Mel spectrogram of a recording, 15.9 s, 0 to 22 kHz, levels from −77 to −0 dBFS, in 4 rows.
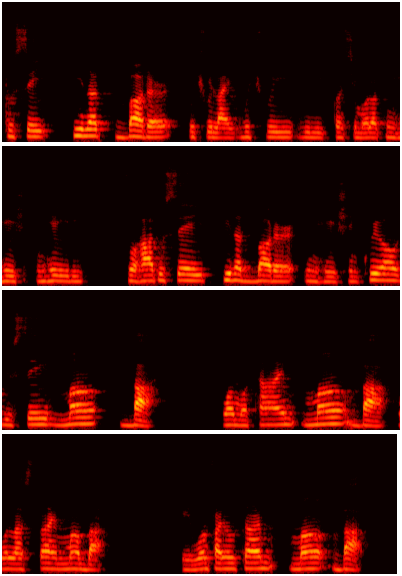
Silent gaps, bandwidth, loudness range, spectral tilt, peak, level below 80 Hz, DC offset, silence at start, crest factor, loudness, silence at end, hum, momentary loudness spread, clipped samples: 9.91-10.17 s, 13.30-13.34 s, 13.40-13.49 s, 13.60-13.72 s; 11.5 kHz; 3 LU; -8 dB/octave; -18 dBFS; -70 dBFS; under 0.1%; 0.05 s; 18 dB; -37 LUFS; 0.35 s; none; 11 LU; under 0.1%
